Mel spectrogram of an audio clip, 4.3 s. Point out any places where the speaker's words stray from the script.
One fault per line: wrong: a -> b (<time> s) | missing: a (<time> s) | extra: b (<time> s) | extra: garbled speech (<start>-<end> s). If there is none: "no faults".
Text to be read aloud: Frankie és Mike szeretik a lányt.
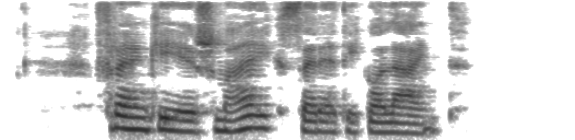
no faults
